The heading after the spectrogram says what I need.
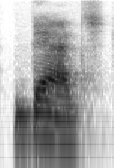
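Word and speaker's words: badge: বসাতে হবে এটাই হচ্ছে নিয়ম তারপরের শব্দটি দেখো ব্যাজ বি এ ডি জি ই ব্যাজ ব্যাজ তো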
